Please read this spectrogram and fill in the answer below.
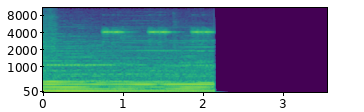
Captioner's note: beeping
